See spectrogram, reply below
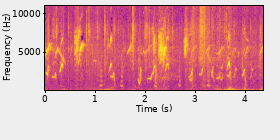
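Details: Captive white-plumaged grey francolin chicks toying with feed: a busy mix of high upslurred peeps and short twitters, accompanied by dull low bumps and rustling.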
